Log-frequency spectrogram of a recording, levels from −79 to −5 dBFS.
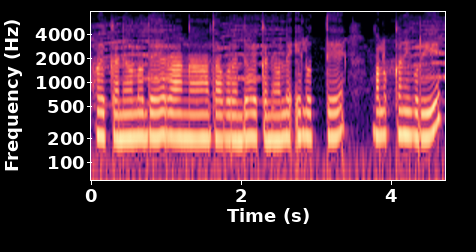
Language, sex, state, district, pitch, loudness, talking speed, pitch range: Chakma, female, Tripura, Dhalai, 210 Hz, -15 LUFS, 125 wpm, 200-215 Hz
